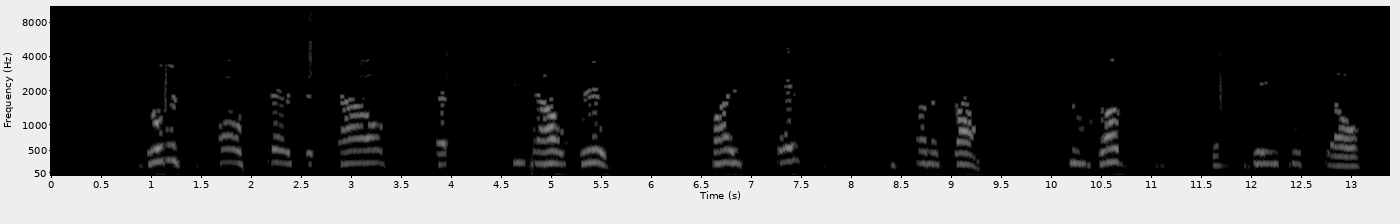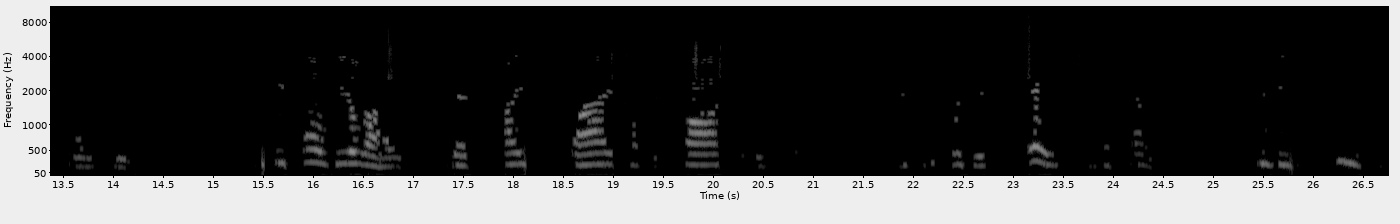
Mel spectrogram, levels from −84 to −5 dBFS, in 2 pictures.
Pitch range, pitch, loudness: 190-240 Hz, 215 Hz, -52 LUFS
